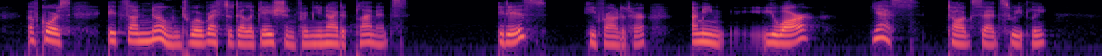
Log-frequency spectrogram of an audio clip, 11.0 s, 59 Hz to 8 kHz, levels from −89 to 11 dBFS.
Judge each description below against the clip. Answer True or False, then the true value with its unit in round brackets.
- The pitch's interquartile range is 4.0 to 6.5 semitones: False (3.5 semitones)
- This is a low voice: False (195 Hz)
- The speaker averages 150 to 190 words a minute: False (135 wpm)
